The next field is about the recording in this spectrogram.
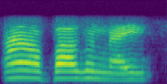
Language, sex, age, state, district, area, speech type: Telugu, female, 18-30, Andhra Pradesh, Sri Balaji, rural, conversation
